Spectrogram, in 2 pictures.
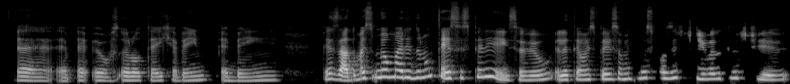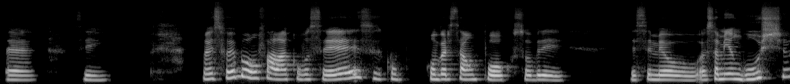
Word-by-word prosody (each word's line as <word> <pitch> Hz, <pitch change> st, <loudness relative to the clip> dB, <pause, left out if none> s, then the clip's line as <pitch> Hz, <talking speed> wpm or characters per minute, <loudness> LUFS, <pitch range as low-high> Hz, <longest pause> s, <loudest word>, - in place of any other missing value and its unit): É, 190 Hz, -, -3 dB, 0.6 s
é -, -, -2 dB
é -, -, -9 dB
eu 180 Hz, -2 st, -3 dB
s 170 Hz, -, -13 dB
eu 190 Hz, -, +2 dB
notei 185 Hz, -1 st, -3 dB
que 185 Hz, -, -9 dB
é -, -, -5 dB
bem 190 Hz, +4 st, -5 dB
é 180 Hz, -, -3 dB
bem 180 Hz, +4 st, -7 dB, 0.4 s
pesado. 220 Hz, -5 st, +3 dB
Mas 285 Hz, +5 st, 0 dB
o 325 Hz, -, -1 dB
meu 345 Hz, 0 st, +4 dB
marido 320 Hz, -3 st, +3 dB
não 380 Hz, +5 st, -1 dB
tem 395 Hz, -7 st, +4 dB
essa 290 Hz, +1 st, -2 dB
experiência, 295 Hz, -, 0 dB
viu. 210 Hz, +6 st, -1 dB
Ele 215 Hz, +1 st, +3 dB
tem 215 Hz, -, -2 dB
uma 225 Hz, -, -1 dB
experiência 240 Hz, +2 st, -2 dB
muito 255 Hz, +2 st, -4 dB
mais 295 Hz, +1 st, -2 dB
positiva 285 Hz, -3 st, -1 dB
do 260 Hz, -, -4 dB
que 295 Hz, +3 st, -10 dB
eu -, -, -2 dB
tive 225 Hz, -6 st, -3 dB
é, 210 Hz, -1 st, +1 dB, 0.4 s
sim. 210 Hz, -2 st, -4 dB, 0.9 s
Mas 250 Hz, 0 st, -1 dB
foi 295 Hz, +3 st, +4 dB
bom 320 Hz, -6 st, +5 dB
falar 240 Hz, -5 st, +4 dB
com 230 Hz, -, -7 dB
você, 235 Hz, 0 st, -3 dB, 0.3 s
s 280 Hz, -7 st, -4 dB
con 245 Hz, -3 st, -6 dB, 0.2 s
conversar 235 Hz, 0 st, +2 dB
um 230 Hz, +1 st, -1 dB
pouco 210 Hz, -3 st, +3 dB
sobre 210 Hz, -3 st, +1 dB, 0.6 s
esse 205 Hz, +2 st, -3 dB
meu 205 Hz, -2 st, +3 dB
essa 210 Hz, +4 st, +1 dB
minha 250 Hz, 0 st, +3 dB
angústia, 300 Hz, +9 st, +2 dB
230 Hz, 195 wpm, -23 LUFS, 205-285 Hz, 0.9 s, bom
